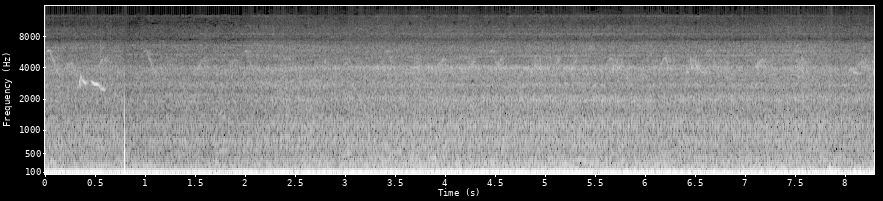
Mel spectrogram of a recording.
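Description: Diesel engine of a track recording railcar running with a steady low hum as the car moves slowly along the track. One sharp click sounds about a second in.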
